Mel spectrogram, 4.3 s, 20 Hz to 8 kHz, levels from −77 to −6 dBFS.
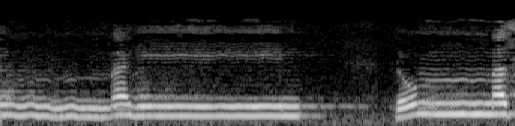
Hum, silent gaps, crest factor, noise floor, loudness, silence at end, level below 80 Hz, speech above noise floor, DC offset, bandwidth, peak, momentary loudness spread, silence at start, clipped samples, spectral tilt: none; none; 16 dB; -46 dBFS; -24 LUFS; 0 s; -54 dBFS; 24 dB; under 0.1%; 5.4 kHz; -8 dBFS; 5 LU; 0 s; under 0.1%; -12.5 dB/octave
